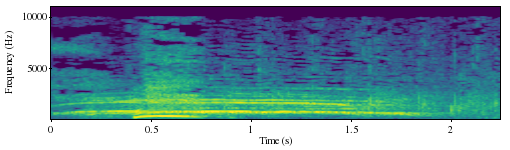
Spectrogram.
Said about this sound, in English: Totally fishing for applause, apparently.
